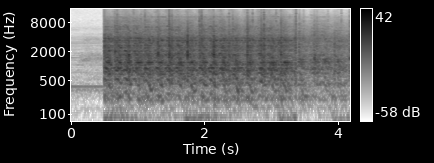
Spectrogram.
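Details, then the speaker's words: Ford Mustang with a newly installed, fully built RPG engine, cranked during priming for its first start: the starter turns steadily at about three turns a second without catching, sagging gradually as the battery goes flat. "Just like so, the battery died. So we'll try this again."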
